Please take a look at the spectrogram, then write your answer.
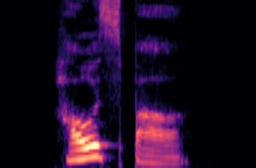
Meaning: cocktail cabinet, home bar
- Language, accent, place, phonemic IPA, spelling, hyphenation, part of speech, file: German, Germany, Berlin, /ˈhaʊ̯sbaːɐ̯/, Hausbar, Haus‧bar, noun, De-Hausbar.ogg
